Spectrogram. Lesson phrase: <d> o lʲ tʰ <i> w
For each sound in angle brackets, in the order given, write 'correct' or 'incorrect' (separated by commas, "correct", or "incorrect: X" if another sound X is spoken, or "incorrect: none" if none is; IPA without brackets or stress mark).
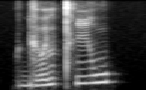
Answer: incorrect: ɡʲ, correct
